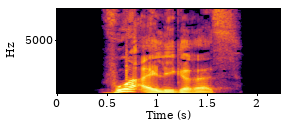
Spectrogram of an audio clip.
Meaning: strong/mixed nominative/accusative neuter singular comparative degree of voreilig
- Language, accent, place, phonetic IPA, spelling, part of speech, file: German, Germany, Berlin, [ˈfoːɐ̯ˌʔaɪ̯lɪɡəʁəs], voreiligeres, adjective, De-voreiligeres.ogg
